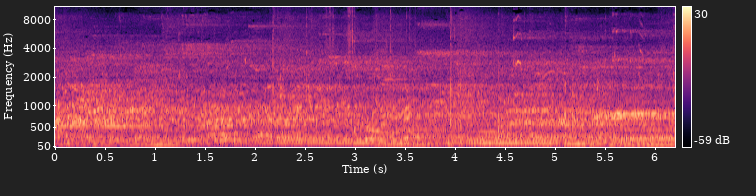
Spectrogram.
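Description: Badminton rally in a large indoor hall: rackets strike the shuttlecock with sharp clicks several times, over a steady din of voices and play from the other courts.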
